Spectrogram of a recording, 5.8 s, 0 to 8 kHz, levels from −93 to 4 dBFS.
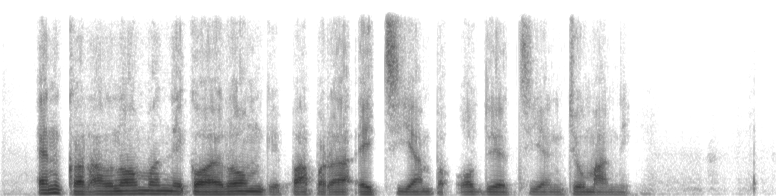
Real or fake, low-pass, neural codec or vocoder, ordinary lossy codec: fake; 7.2 kHz; codec, 16 kHz in and 24 kHz out, 0.4 kbps, LongCat-Audio-Codec, fine tuned four codebook decoder; none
